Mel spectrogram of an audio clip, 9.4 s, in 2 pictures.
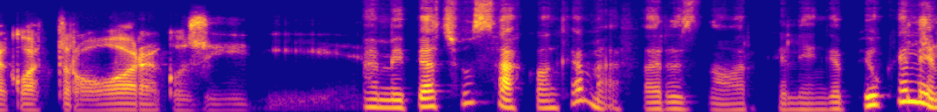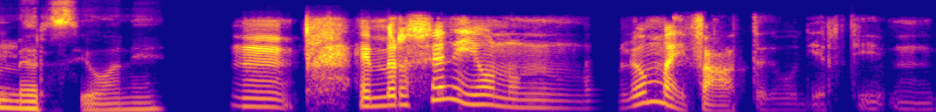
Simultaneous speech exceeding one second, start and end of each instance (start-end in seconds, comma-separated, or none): none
